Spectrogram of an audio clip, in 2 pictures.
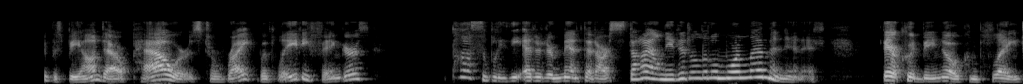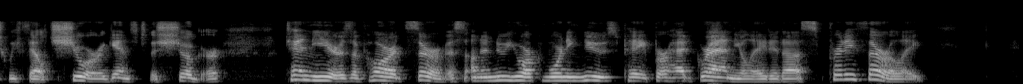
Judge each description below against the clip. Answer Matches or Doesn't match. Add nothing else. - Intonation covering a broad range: Matches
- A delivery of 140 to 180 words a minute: Matches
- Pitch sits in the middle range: Matches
